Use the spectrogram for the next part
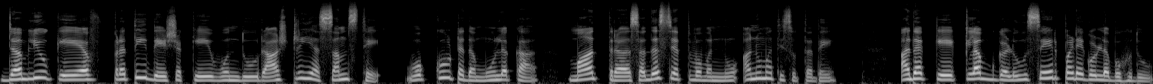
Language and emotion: Kannada, neutral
